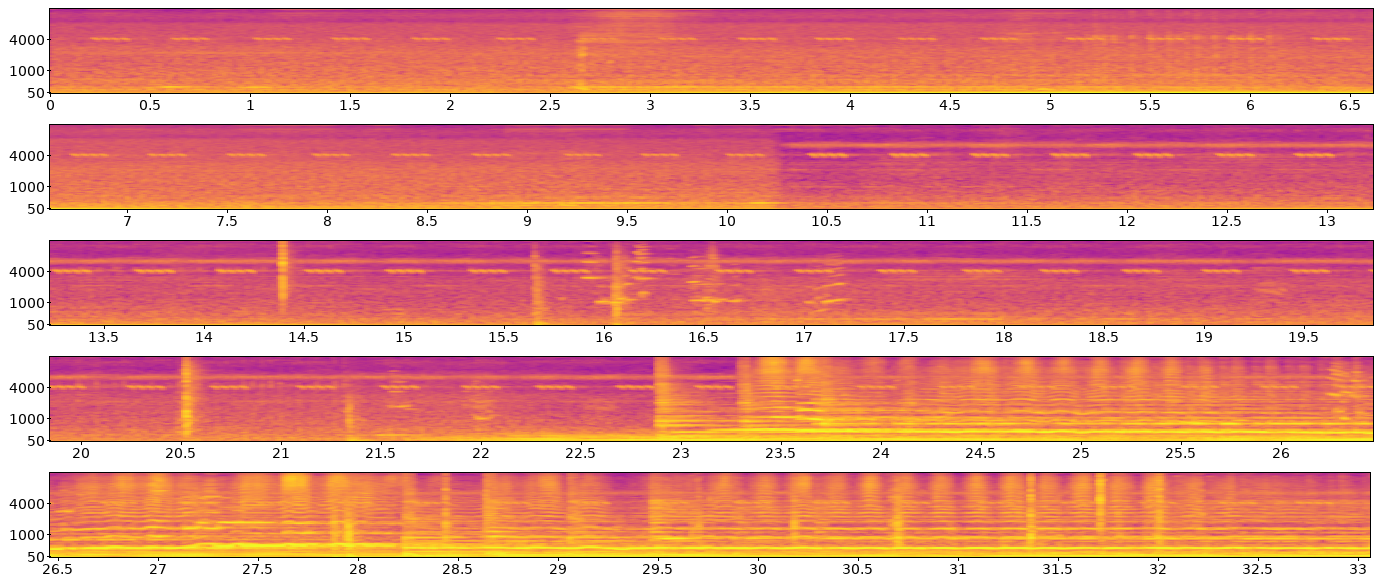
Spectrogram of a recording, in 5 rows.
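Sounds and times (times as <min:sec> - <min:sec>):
low hum: 0:00.0 - 0:10.3, 0:21.5 - 0:33.0
crickets chirping: 0:00.0 - 0:33.0.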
